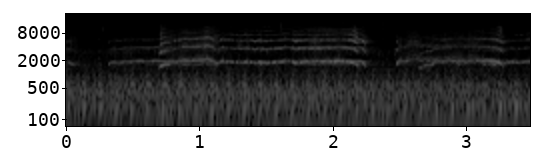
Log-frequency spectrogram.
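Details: Captive-bred gyrfalcon hybrid calling: two long, harmonically rich whining notes that rise slightly, hold level and then dip at the end, separated by a short pause, with low background hum.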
